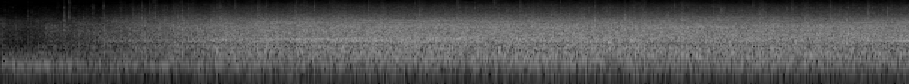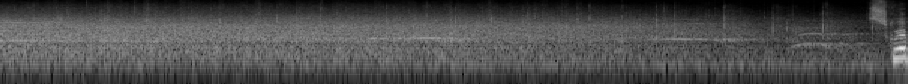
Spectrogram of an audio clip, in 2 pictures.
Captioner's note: applause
